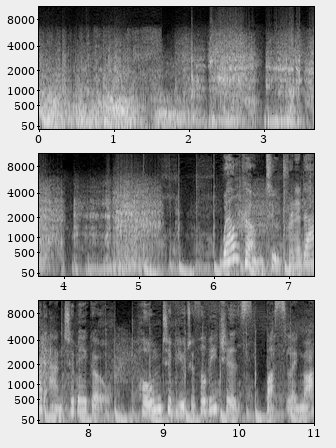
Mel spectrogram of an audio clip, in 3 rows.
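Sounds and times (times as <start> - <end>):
lion roaring: 0.0 - 8.7.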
